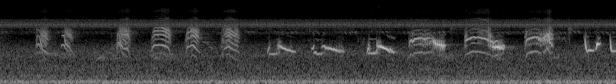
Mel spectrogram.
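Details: A Northern Mockingbird singing long and loud from high perches gives a varied medley of bright, high chirps, slurs and buzzy notes, each phrase repeated quickly before changing, over a low background hum.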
